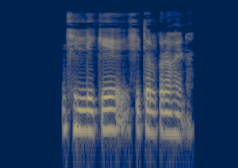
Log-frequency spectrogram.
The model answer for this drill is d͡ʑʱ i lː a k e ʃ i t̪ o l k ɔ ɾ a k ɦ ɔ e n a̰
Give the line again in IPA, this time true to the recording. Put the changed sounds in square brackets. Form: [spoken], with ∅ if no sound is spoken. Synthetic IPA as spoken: d͡ʑʱ i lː [i] k e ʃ i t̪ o l k ɔ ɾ a [∅] ɦ ɔ e n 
